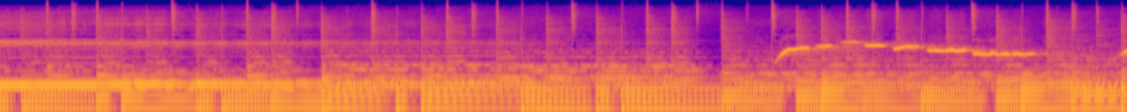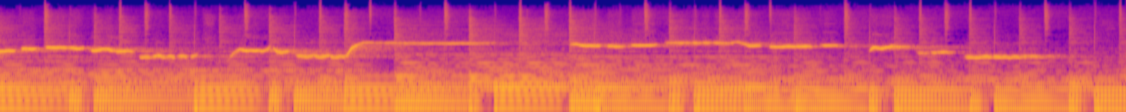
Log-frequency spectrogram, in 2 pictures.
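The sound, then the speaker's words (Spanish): A person whistles a song, a clear, steady melody that starts partway through and carries over sustained instrumental backing, loud and continuous with gliding pitch between notes. “Estoy silbando esta canción pensando en ti.”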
